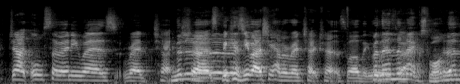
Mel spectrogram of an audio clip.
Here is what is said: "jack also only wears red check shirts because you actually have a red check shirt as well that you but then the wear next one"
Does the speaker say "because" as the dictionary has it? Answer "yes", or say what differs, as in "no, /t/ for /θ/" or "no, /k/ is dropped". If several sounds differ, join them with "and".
yes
